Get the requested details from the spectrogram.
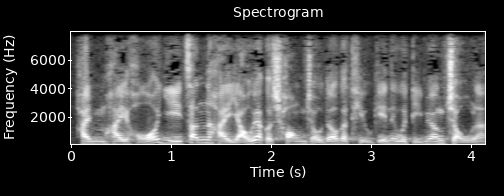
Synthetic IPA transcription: hɐ˨jm̩˨˩hɐ˨jhɔː˨˥jiː˨˧t͡sɐ˥nhɐ˨jːɐ˨˧wjɐ˥t̚kɔː˧t͡ʃʰɔː˧ŋt͡so˨wt̪o˧˥jkɔː˧t̪ʰiː˨˩wkiː˨˥ne˨˧wu˨˧jt̪iː˨˥mjœː˨˥ŋt͡ʃo˨˩wlaː˥

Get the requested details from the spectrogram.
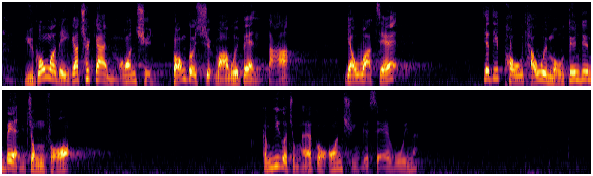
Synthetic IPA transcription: jyː˨˩kʷɔː˨˥ŋɔː˨˧t̪e˨jiː˨˩kaː˥t͡ʃʰɵ˥t̚kaː˥jm̩˨˩ɔː˥nt͡ʃʰy̰ː˨˩nkɔː˨˥ŋkɵ˧ɥsyː˧t̚waː˨wuː˨˧jpe˨˥jɐ˨˩nt̪a̰ː˨˥ | jɐ˨wːaː˨k̚t͡sɛː˨˥ | jɐ˥t̚t̪iː˥pʰo˧wt̪ʰɐ˨˥wːuː˨˧jmo˨˩wt̪yː˥nt̪yː˥np̬e˨˥jɐ˨˩nt͡sʊ˧ŋfɔː˨˥ | kɐ˨˥mjiː˥kɔː˧t͡sʊ˨ŋhɐ˨jɐ˥t̚kɔː˧ʔɔː˥nt͡ʃʰyː˨˩nkɛː˧sɛ̰ː˨˧wuː˨˥jmɛː˥

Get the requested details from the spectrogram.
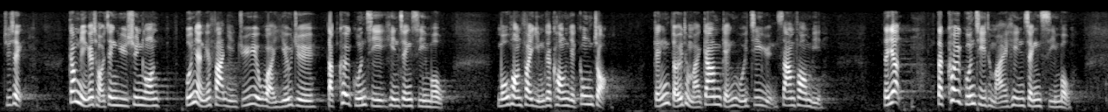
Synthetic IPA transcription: t͡ʃyː˨˥t͡sɪ˨k̚ː | ɐ˥mli˨˩nkɛː˧t͡sʰɔː˨˩jt͡sɪ˧ŋjyː˨syː˧nŋɔː˧npuː˨˥njɐ˨˩nkɛː˧faː˧t̚jiː˨˩nt͡ʃyː˨˥jiː˧wːɐ˨˩jːiː˨˥wt͡ʃyː˨t̪ɐ˨kʰːɵ˥ɥkuː˨˥nt͡siː˨hiː˧nt͡sɪ˧ŋsiː˨mo˨w | mo˨˧wɦɔː˨˧nfɐ˧jiː˨˩mkɛː˧kʰɔː˧ŋjɪ˨kkːʊ˥ŋt͡sɔ̰ː˧k̚ | kɪ˨˥ŋt̪ɵ˨˥ɥt̪ʰʊ˨˩ŋmaː˨˩jkaː˥mkɪ˨˥ŋwuː˨˥jt͡siː˥jyː˨˩nsaː˥mfɔː˥ŋmiː˨n | t̪ɐ˨jɐ˥t̚ | t̪ɐ˨kʰːɵ˥ɥkuː˨˥nt͡siː˧t̪ʰʊ˨˩ŋmaː˨˩jɦiː˧nt͡sɪ˧ŋsiː˨mo˨w

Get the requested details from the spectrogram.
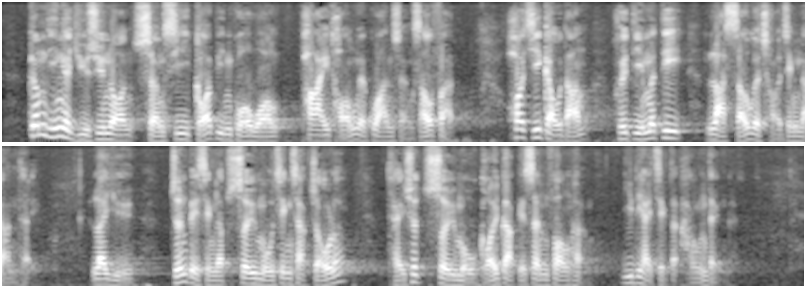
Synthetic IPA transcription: kɐ˥mniː˨˥nkɛː˧jyː˨syː˧nɔː˨˧nsœː˨˩ŋsiː˧kɔː˨˥jpiː˧nkʷɔː˧wɔː˨ŋpʰaː˧jt̪ʰɔː˨˥ŋkɛ˧kʷwaː˧nsœ̰ː˨˩ŋsɐ˨˥wfa̰ː˧˨t̚hɔː˥jt͡sʰiː˨˥kɐ˧wt̪aː˨˥mhɵ˧t̪iː˧mjɐ˥t̚t̪iː˥laː˨t̚sɐ˨˥wkɛː˧t͡sʰɔ̰ː˨˩jt͡sɪ˧ŋna̰ː˨nt̪ʰɐ̰˨˩j | lɐ˨jːyː˨˩t͡ʃɵ˨˥npe˨jsɪ˨˩ŋlɐ˨p̚sɵ˧ɥmo˨˩wt͡sɪ˧ŋt͡sʰaː˧k̚t͡so˨˥wlaː˥t̪ʰɐ˨˩jt͡ʃʰɵ˥t̚sɵ˧ɥmo˨˩wkɔː˨˥jkaː˧kːɛː˧sɐ˥nfɔː˥ŋɦœ̰ː˨˩ŋ | jiː˥t̪iː˥hɐ˨jt͡sɪ˨k̚t̪ɐ̥˥k̚hɐ˨˥ŋt̪ɪ˨ŋɡɐ̥˧

